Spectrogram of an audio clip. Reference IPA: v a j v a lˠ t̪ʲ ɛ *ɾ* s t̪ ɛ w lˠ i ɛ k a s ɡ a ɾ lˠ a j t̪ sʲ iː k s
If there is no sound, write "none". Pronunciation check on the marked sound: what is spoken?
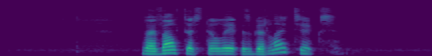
ɾ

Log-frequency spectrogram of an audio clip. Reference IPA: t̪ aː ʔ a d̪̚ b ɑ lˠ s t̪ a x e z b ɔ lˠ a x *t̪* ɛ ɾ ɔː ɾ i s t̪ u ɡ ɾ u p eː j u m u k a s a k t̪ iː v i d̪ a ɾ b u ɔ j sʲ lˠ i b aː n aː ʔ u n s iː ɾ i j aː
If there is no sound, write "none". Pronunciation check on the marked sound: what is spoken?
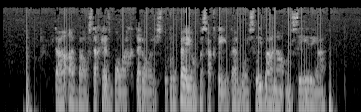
t̪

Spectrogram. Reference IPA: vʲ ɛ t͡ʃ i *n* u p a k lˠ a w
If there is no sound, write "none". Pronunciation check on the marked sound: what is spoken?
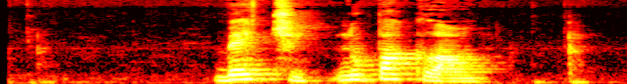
n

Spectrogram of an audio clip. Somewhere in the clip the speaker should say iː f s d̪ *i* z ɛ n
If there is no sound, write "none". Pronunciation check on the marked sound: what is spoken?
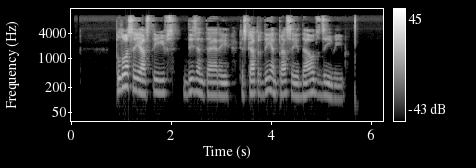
i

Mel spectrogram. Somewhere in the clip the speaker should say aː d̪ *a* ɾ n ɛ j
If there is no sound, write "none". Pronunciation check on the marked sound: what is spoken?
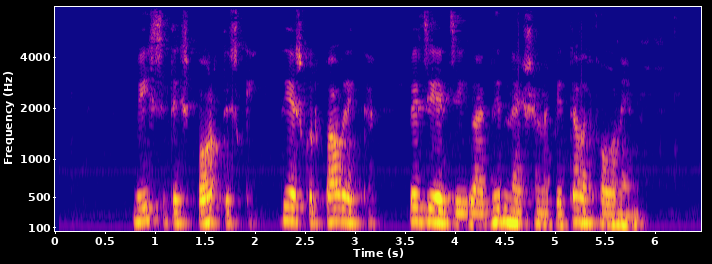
i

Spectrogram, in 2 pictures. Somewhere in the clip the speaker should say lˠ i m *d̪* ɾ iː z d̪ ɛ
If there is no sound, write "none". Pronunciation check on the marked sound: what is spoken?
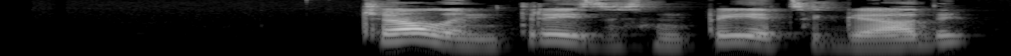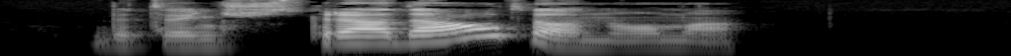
t̪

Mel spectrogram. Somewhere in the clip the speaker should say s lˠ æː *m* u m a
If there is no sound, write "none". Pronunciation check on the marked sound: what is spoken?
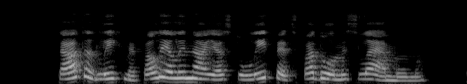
m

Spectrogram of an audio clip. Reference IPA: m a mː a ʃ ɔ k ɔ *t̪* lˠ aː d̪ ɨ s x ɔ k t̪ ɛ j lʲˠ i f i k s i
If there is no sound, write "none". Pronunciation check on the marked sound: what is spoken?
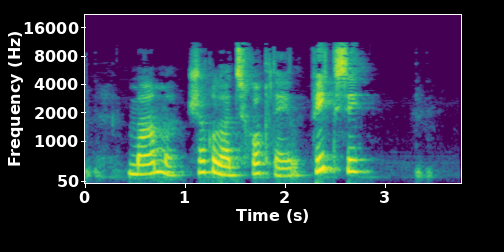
none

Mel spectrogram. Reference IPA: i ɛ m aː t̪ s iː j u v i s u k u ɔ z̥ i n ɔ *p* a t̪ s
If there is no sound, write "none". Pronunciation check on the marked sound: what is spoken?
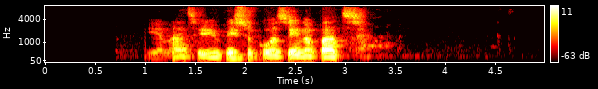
p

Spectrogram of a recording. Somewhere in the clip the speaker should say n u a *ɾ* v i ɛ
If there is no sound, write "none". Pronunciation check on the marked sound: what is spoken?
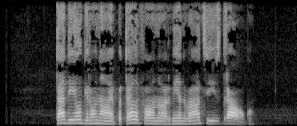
ɾ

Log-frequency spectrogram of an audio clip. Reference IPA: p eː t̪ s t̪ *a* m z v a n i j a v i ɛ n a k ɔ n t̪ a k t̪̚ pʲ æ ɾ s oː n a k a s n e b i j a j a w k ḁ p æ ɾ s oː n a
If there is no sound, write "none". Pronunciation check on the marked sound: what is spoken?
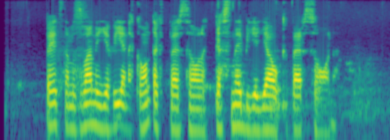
a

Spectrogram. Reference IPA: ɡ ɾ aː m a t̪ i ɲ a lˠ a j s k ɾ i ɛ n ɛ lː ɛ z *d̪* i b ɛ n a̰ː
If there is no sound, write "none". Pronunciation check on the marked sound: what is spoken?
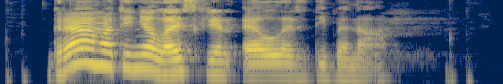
d̪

